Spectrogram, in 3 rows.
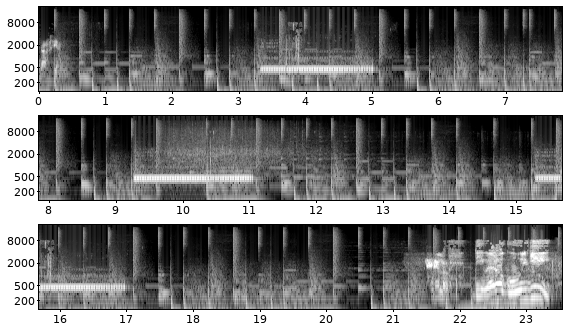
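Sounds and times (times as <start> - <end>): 
speech: 0.0 - 0.6, 22.3 - 23.4
rhythmic beat: 0.2 - 23.5
telephone ringback tone as a phone call is placed: 3.4 - 5.0, 9.3 - 11.1, 15.3 - 17.0.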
